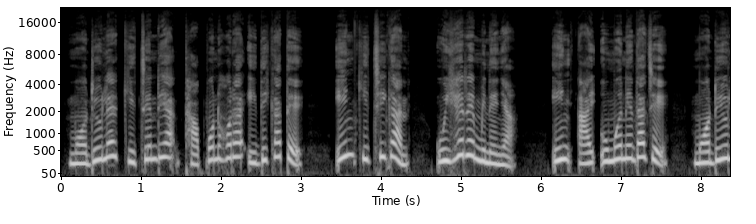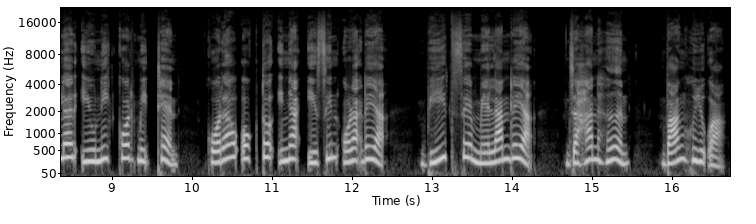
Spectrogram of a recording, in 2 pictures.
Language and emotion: Santali, fearful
